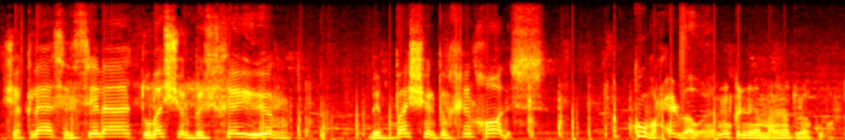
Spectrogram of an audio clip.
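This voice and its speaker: Man, Egyptian Arabic accent, let's-play gamer, panicky high shrieks, noisy recording. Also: moderate pace. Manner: jumpy, panicky, bursts into high shrieks when scared. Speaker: gaming YouTuber. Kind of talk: Minecraft let's-play commentary.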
